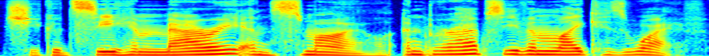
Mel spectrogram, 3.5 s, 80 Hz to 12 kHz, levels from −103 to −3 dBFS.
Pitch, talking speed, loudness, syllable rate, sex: 175 Hz, 205 wpm, -17 LUFS, 5.0 syllables/s, female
